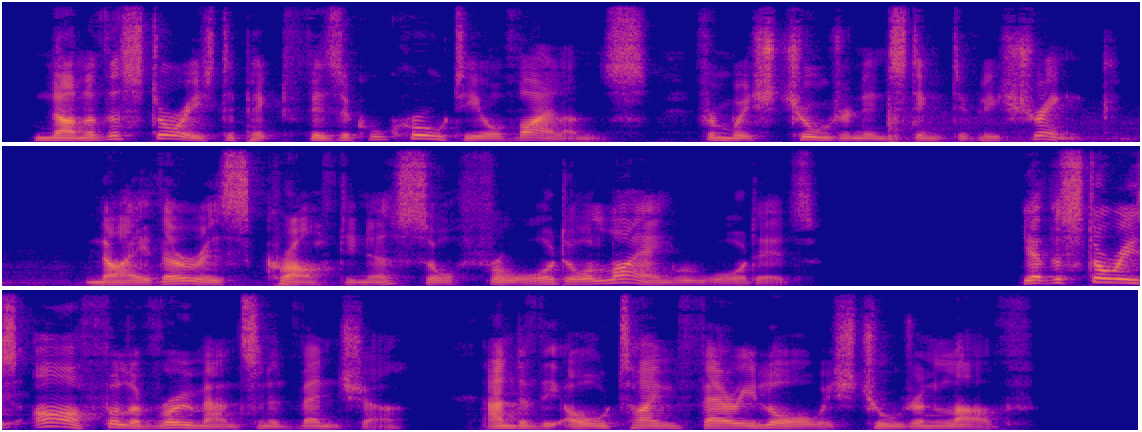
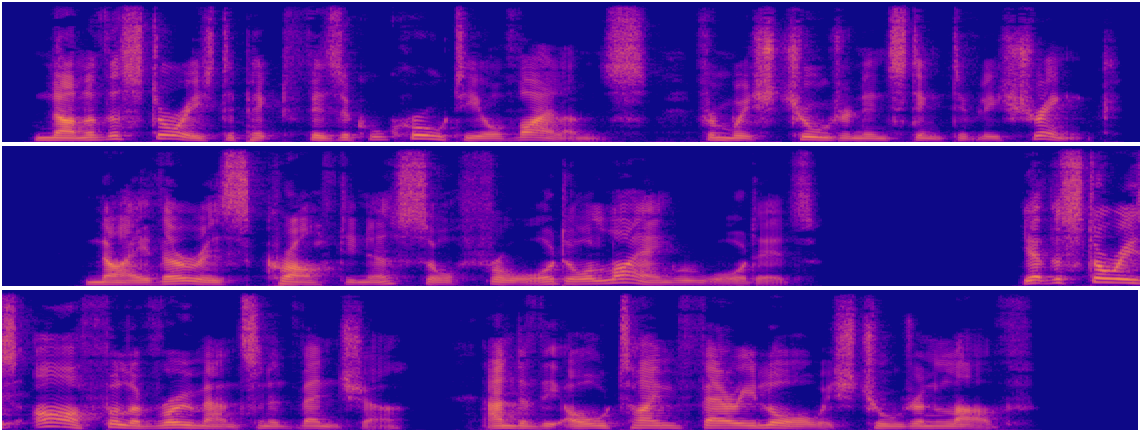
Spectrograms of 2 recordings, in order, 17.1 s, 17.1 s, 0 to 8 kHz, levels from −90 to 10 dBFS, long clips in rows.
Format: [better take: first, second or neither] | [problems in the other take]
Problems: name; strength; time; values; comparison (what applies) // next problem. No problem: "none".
second | noise reduction (neural separator model SepFormer DNS4)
